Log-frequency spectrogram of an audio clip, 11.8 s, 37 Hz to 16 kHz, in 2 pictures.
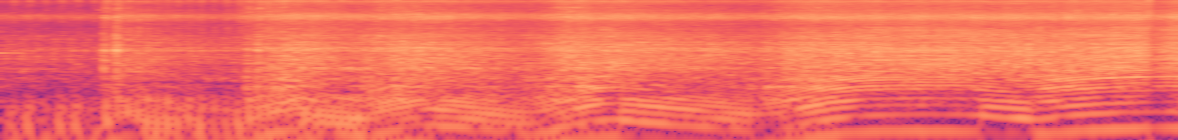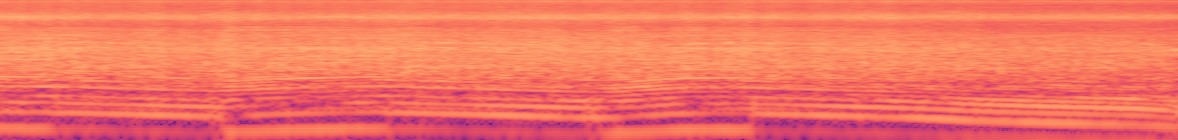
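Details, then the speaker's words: Honda Vario 125 LED scooter: a rough buzzing rattle from the rear under throttle, like a broken roller. The cause is a loose right-side air filter box; CVT rollers were checked and fine. Fix: shim it with inner-tube rubber. "ini akan sangat jelas ketika di bawah Jalan sangat terdengar di bagian belakang seperti suara roller pecah bagian sini di area"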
